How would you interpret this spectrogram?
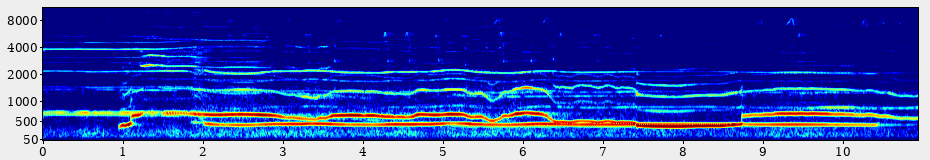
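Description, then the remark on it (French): Several wolves howl together in a sustained chorus, long sliding tones overlapping and weaving at different pitches, continuous and fairly loud throughout with no talking. “Alors, ce sont des loups.”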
